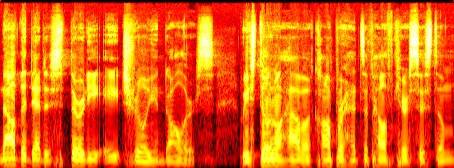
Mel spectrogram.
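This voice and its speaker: In a very clean recording with a silent background, a man with a fairly low pitch speaks in a plain, everyday voice at a fairly quick pace, with fairly even intonation and a dry, close sound with no echo. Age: 20s. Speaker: congressional candidate. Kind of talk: candidate forum opening statement.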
